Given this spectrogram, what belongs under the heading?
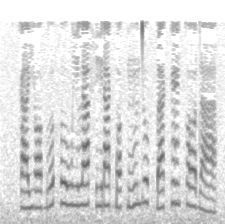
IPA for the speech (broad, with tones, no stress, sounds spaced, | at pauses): k a˨ j ɔ˨ ɡ o˨˦ h o˧ w i˨ l a˧ h i˨ ɾ a˧ ɡ͡b ɔ˨ k͡p ũ˨˦ d o˦˨ ɡ͡b a˨˦ k ɛ̃˦ k ɔ˧ d a˨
